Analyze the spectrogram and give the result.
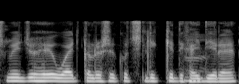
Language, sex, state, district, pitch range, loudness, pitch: Hindi, male, Arunachal Pradesh, Longding, 145-155 Hz, -15 LUFS, 150 Hz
